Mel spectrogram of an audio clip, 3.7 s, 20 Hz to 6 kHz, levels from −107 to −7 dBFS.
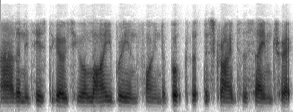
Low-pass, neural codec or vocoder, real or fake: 5.4 kHz; codec, 16 kHz in and 24 kHz out, 1 kbps, XY-Tokenizer; fake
